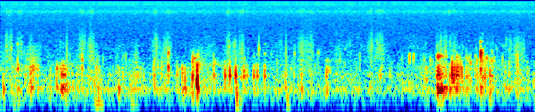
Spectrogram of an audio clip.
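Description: Irregular low gurgles and rumbles come and go over several seconds, the ordinary sound of a growling stomach.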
